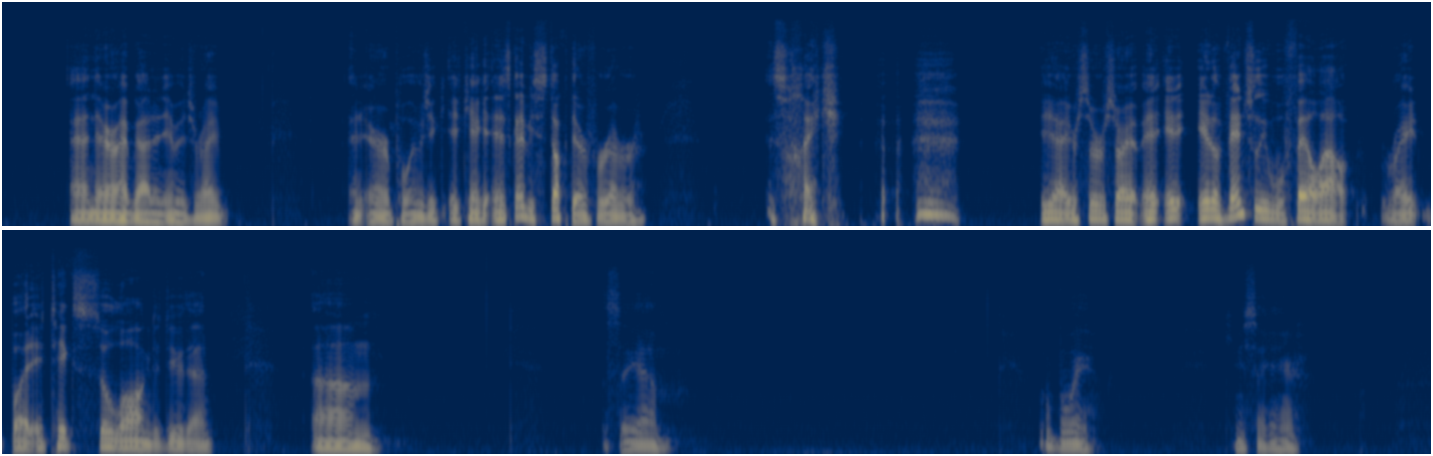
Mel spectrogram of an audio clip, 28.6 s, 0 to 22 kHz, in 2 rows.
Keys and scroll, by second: 4.5 alt+Tab, 7.8 alt+Tab.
